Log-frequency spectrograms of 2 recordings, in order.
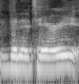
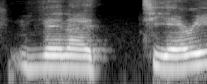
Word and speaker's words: Vinatieri: r e yeah but I'm pretty sure it's pronounced Vinatieri and not then a Thierry is that how you pronounce it again if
